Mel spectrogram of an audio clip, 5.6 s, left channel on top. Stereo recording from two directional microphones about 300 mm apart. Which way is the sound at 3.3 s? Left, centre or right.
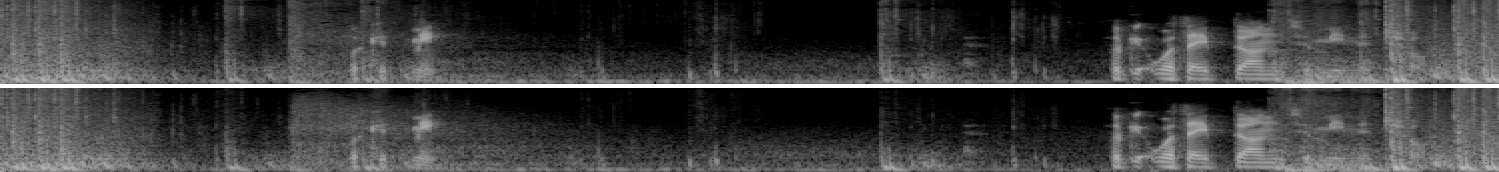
Left.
